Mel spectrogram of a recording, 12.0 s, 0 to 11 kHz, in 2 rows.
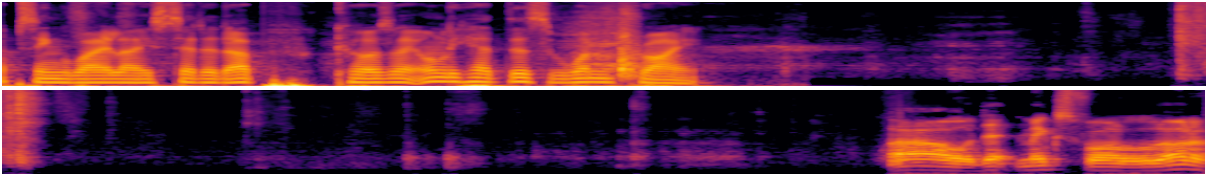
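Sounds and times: scrape on wood: 2.6s - 3.5s.

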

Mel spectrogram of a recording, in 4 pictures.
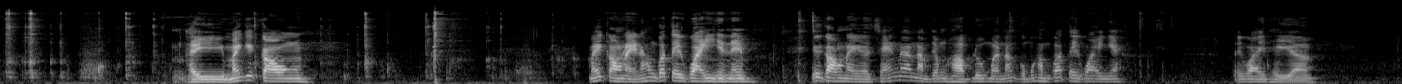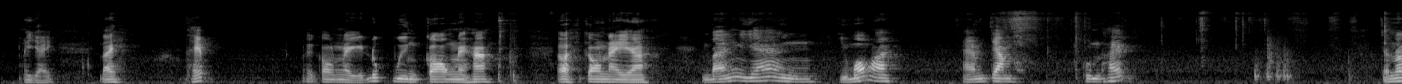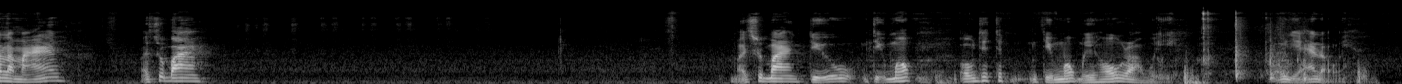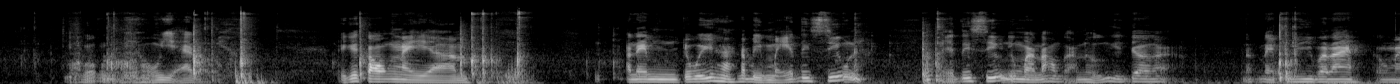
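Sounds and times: metal vise clinking: 0.0s - 5.9s.

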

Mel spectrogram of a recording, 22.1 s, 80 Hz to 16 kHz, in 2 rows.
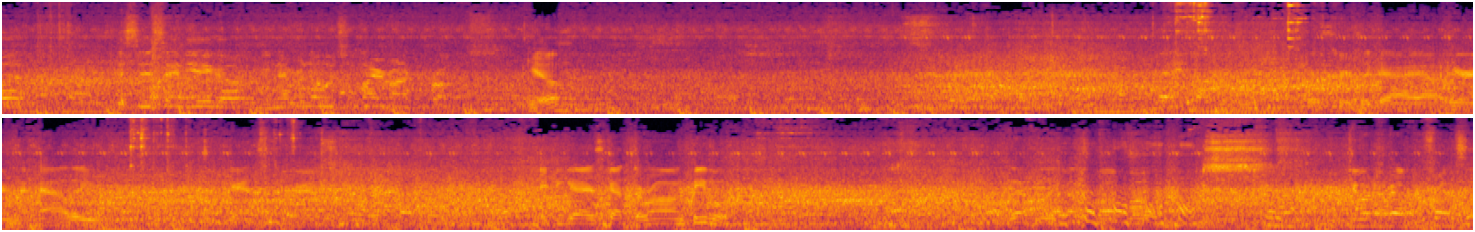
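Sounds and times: indistinct voices: 0.0s - 22.0s
loud background noise with hum: 0.0s - 22.0s.

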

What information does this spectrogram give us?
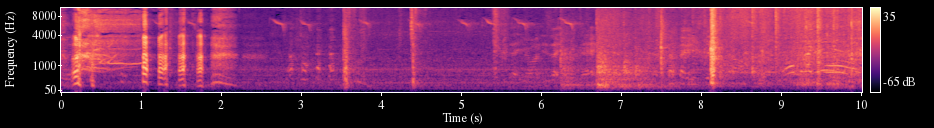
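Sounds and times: person laughing: 0.0s - 2.2s, 2.8s - 3.6s.

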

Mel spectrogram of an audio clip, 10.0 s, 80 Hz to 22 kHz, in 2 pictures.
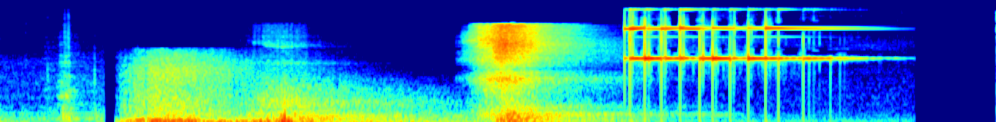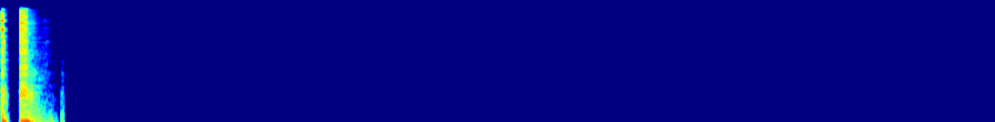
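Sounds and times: bell trilling: 3.1s - 4.5s.

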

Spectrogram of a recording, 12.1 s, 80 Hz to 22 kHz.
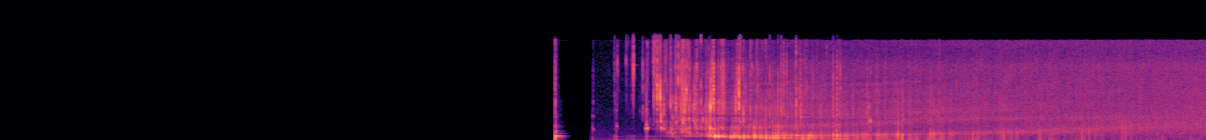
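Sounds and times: liquid pouring from a bottle: 6.1s - 12.0s.

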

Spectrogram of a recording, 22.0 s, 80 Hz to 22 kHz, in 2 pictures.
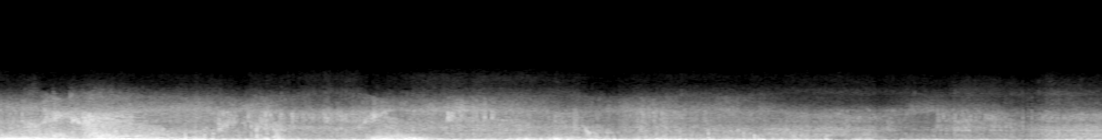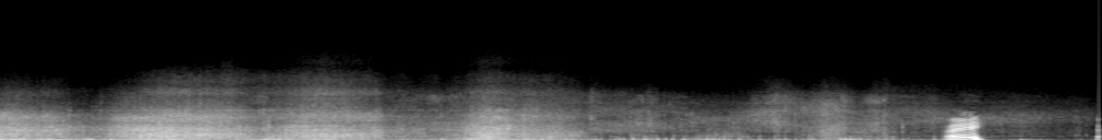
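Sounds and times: wind rushing over microphone: 0.0s - 20.1s
skis hissing on snow: 12.8s - 17.4s, 18.0s - 21.2s.

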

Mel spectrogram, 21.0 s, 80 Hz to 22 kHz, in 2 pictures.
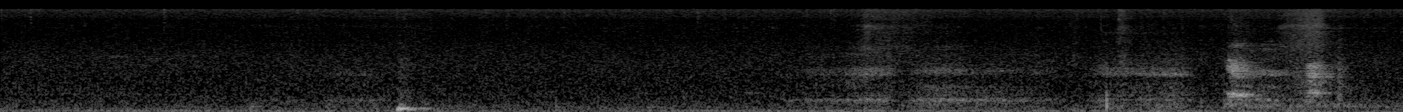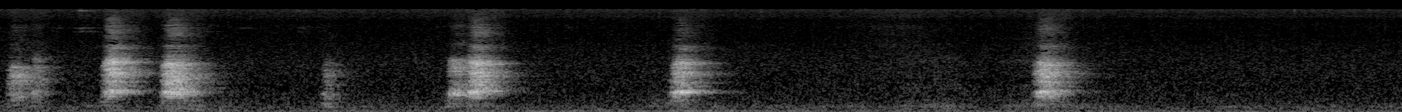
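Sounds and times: dog barking: 9.2s - 10.0s, 10.6s - 12.2s, 13.8s - 14.5s, 15.5s - 16.1s, 18.2s - 18.7s.

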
